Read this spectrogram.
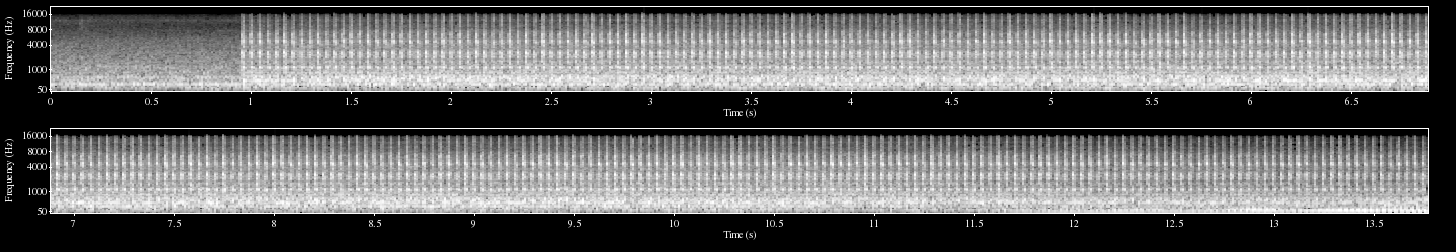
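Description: A film projector whirs steadily.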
